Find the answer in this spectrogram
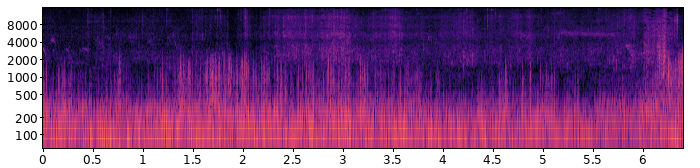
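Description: Wind buffeting the microphone: a loud, unsteady low rumble.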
